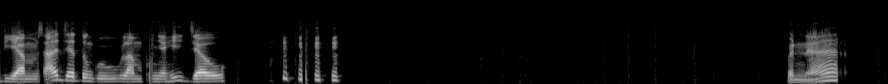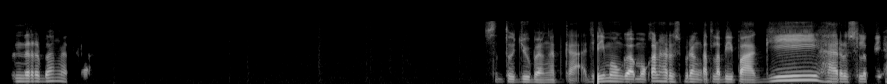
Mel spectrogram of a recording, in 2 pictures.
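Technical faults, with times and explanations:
1.50–1.59 s, 3.02–3.08 s and 14.82–14.89 s, packet loss on an ADPCM call: hard-edged silent holes of about 20, 40 and 40 ms, after "saja tunggu" and before "mau nggak mau kan", fitting one or two lost packets. Unlike a simple dropout, the audio resumes slightly distorted for some tens of milliseconds, because the decoder's predictor and step size no longer match the sender's.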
